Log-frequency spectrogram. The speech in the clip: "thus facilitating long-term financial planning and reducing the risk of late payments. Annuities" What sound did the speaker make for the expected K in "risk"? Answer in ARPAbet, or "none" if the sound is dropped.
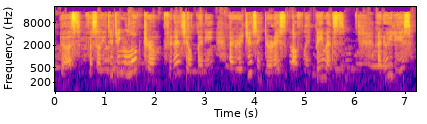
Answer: none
